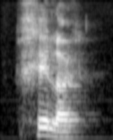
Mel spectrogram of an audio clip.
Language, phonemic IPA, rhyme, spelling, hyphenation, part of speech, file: Dutch, /ˈɣɪ.lər/, -ɪlər, giller, gil‧ler, noun, Nl-giller.ogg
- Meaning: 1. something hilarious; (also) something risible, something ridiculous 2. a screamer, a yeller (one who shouts)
